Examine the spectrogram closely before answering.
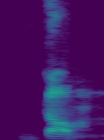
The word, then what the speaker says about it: dumb: And also there is a very interesting word which is dumb. Dumb. Someone who is stupid we say dumb. And uh we we write it with the last B that is not pronounced.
